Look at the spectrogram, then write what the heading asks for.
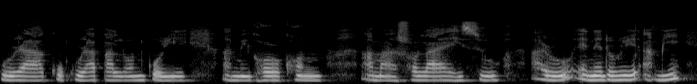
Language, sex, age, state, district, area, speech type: Assamese, female, 30-45, Assam, Charaideo, rural, spontaneous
